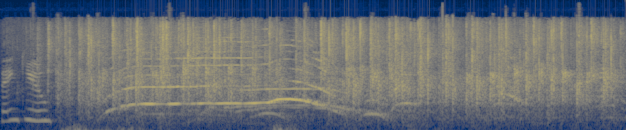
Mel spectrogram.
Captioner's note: audience applauds and cheers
